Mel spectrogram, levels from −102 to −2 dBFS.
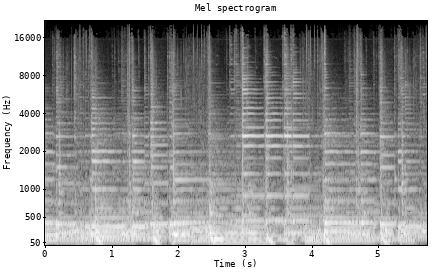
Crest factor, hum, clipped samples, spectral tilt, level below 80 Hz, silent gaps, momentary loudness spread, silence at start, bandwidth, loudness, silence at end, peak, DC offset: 12 dB; none; under 0.1%; -6.5 dB/octave; -24 dBFS; none; 3 LU; 0 s; 18.5 kHz; -12 LUFS; 0 s; 0 dBFS; under 0.1%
